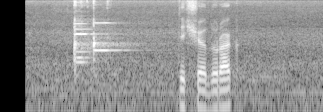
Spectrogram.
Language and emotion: Russian, neutral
